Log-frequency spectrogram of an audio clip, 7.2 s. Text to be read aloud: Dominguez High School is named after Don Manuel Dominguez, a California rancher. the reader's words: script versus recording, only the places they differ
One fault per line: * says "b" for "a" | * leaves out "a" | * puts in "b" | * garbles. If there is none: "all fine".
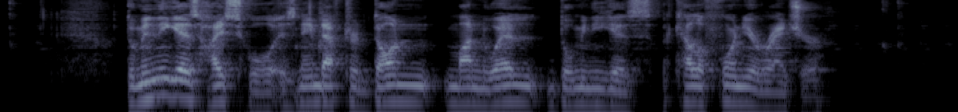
all fine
